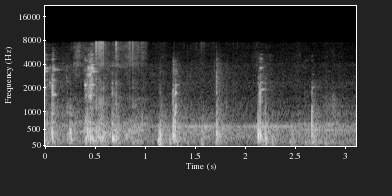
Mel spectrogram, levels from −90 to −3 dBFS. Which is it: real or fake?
real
